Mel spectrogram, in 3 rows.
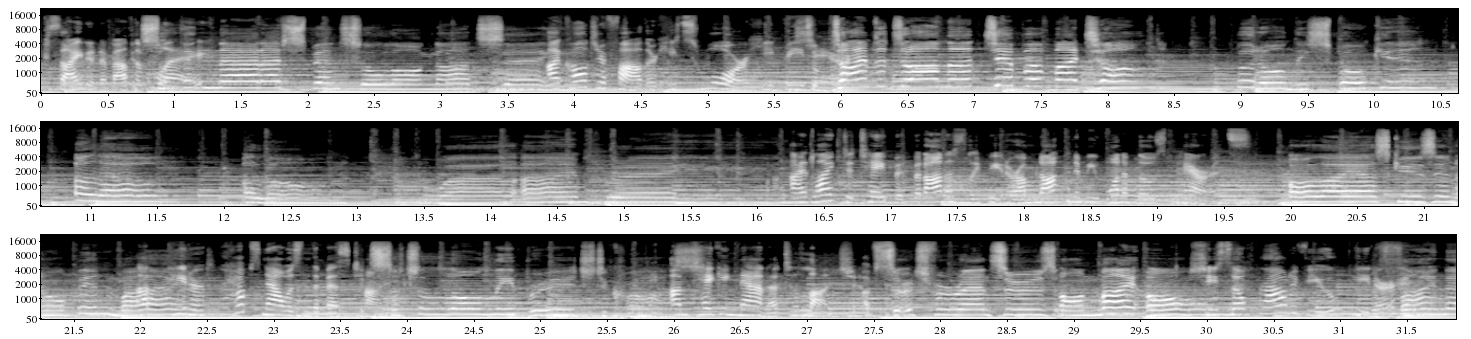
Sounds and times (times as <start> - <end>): Music: 0.0 - 31.8.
